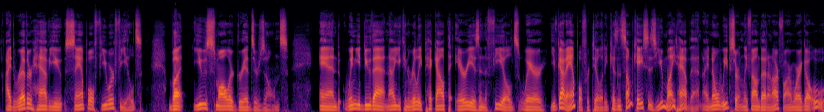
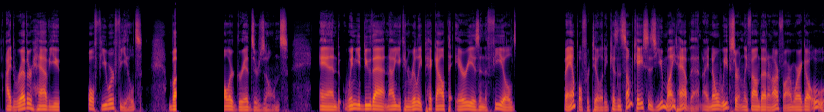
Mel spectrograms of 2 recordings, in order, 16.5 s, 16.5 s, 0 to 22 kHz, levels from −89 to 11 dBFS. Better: first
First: none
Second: audio cutting out; at 1 s for 0.5 s, at 3.5 s for 1 s and at 10 s for 1 s

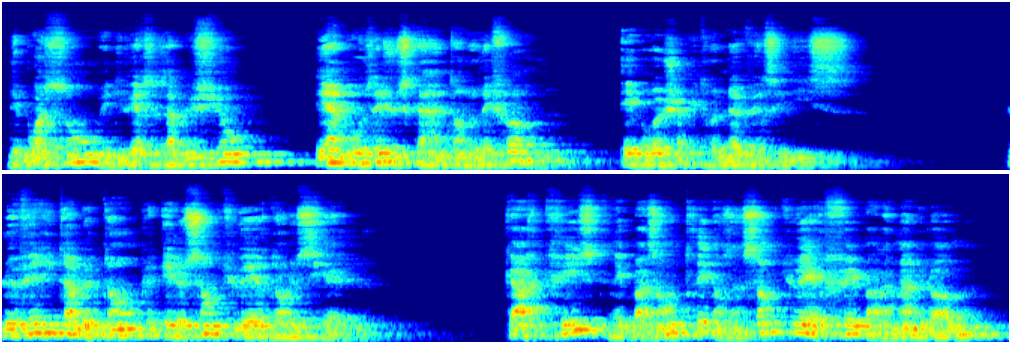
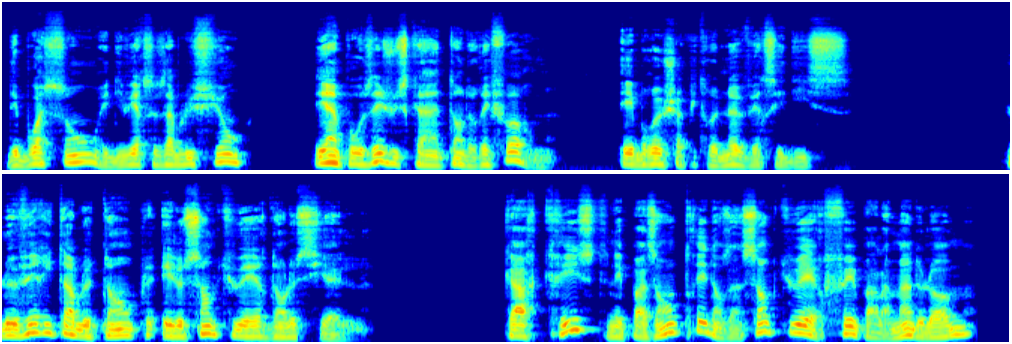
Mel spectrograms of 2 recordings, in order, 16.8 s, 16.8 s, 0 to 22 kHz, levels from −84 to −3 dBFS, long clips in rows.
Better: second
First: room echo; noticeable; dies away in 0.7 s // off-mic speech; far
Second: none

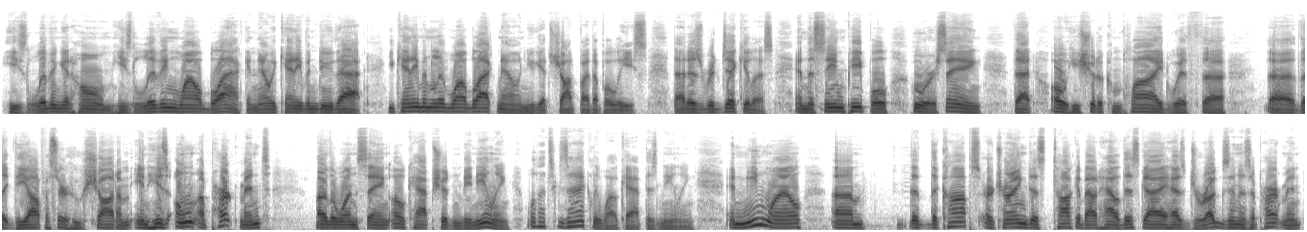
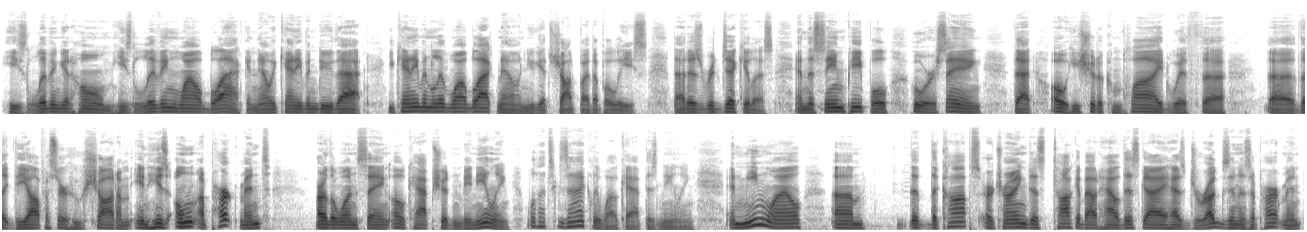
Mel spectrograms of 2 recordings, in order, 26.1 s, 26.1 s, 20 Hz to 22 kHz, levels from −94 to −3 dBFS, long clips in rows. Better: second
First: distortion; slight; 10 dB below the speech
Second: none

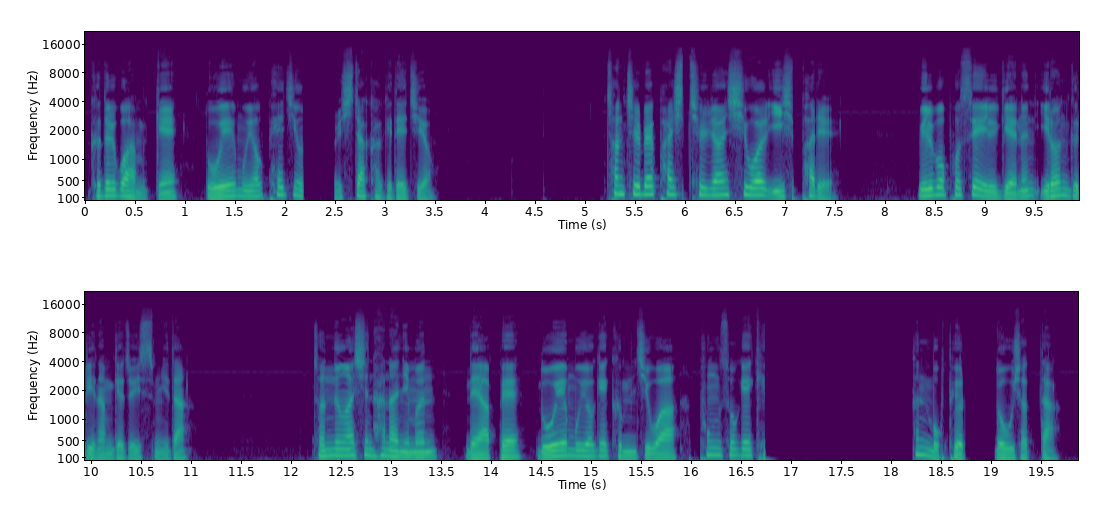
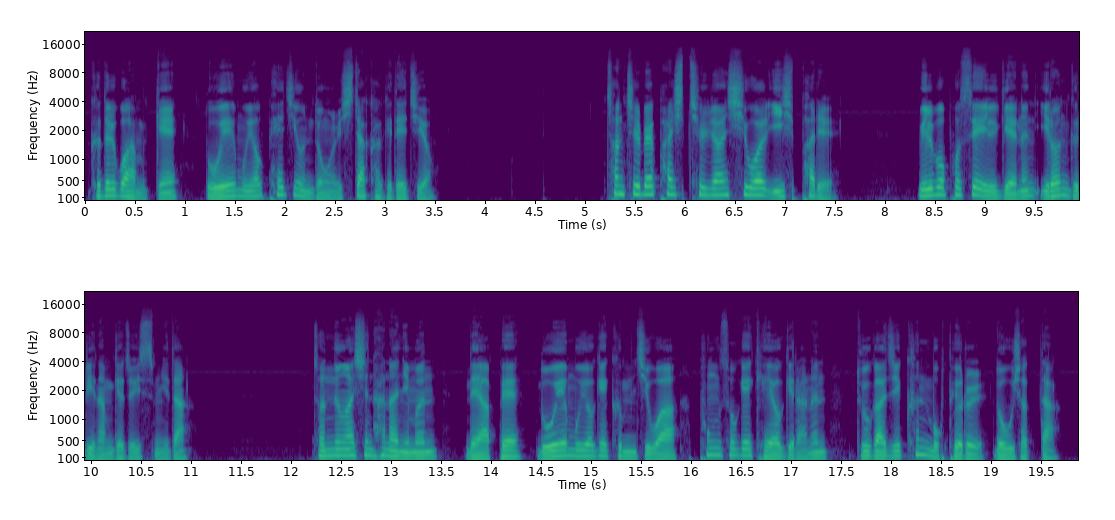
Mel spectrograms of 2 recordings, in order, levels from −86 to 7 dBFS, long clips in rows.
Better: second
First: audio cutting out; at 2 s, at 17 s for 1.5 s and at 19 s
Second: none

